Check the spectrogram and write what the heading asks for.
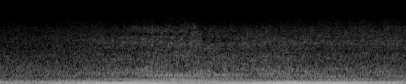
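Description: A motor engine running steadily at a low pitch, with the noisy rush of floodwater underneath; it cuts off abruptly near the end.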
